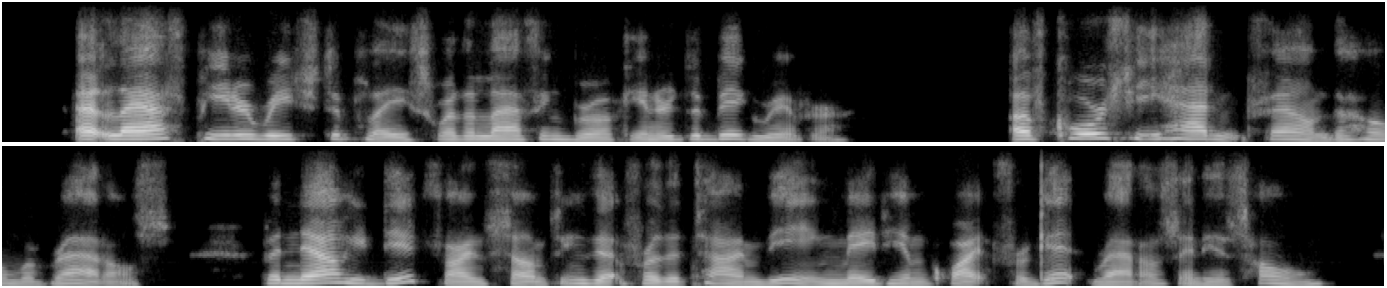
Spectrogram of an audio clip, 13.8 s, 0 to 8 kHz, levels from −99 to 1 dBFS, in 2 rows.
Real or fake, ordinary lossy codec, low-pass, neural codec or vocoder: fake; Opus, 24 kbps; 7.2 kHz; codec, 16 kHz, 4 kbps, X-Codec, HuBERT features, trained on LibriSpeech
